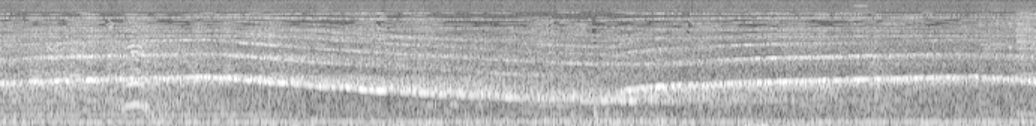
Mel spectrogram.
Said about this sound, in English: One of the things that was amusing about it was that there were sirens during the recording. I'll just wait a second.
